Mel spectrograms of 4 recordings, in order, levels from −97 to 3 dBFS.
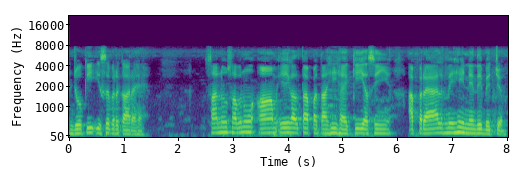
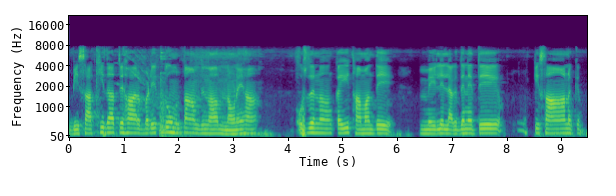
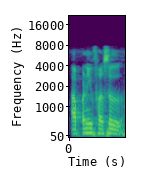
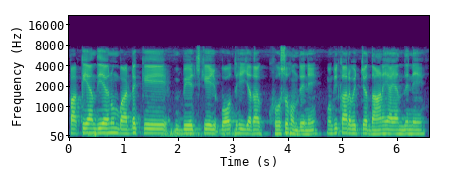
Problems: none marked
